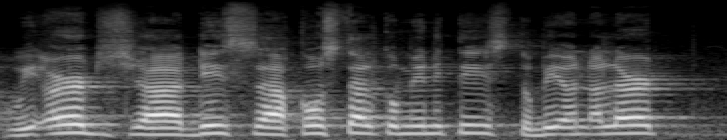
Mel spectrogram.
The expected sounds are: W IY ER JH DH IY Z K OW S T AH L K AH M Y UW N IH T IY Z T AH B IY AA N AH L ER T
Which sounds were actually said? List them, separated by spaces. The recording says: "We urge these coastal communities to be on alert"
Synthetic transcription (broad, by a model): W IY ER JH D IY S K OW S T AH L K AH M Y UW N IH T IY S T AH B IY AA N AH L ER T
